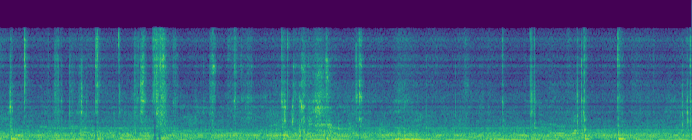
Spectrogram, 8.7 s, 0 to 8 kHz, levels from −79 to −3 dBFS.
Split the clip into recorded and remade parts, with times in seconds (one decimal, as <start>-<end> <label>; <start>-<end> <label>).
0.0-8.7 remade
